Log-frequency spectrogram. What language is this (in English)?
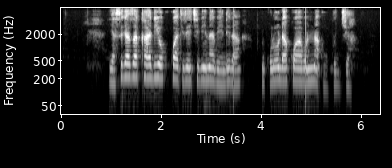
Ganda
